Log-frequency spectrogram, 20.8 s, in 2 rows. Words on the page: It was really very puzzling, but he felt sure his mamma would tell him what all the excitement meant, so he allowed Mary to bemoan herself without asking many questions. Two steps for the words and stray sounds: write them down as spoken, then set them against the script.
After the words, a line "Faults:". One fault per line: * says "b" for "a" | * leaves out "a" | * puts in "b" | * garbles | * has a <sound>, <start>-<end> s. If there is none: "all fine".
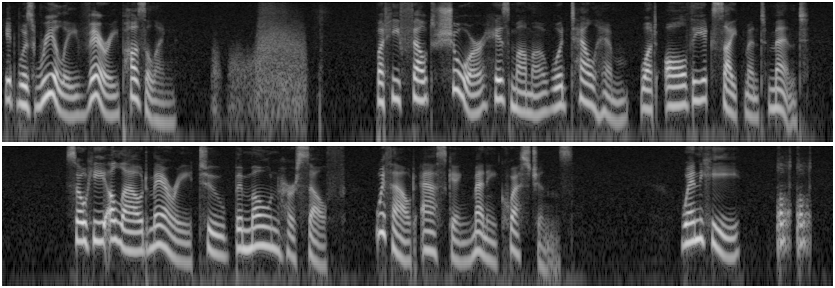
It was really very puzzling, but he felt sure his mamma would tell him what all the excitement meant, so he allowed Mary to bemoan herself without asking many questions. When he
Faults:
* has a sniff, 2.6-4.2 s
* puts in "When he"
* has a laugh, 20.1-20.5 s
